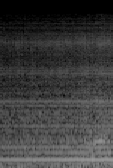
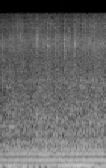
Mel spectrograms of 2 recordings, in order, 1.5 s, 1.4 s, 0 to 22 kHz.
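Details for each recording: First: Milesto Eliane espresso machine with vibratory pump, second 20-second shot using a blind basket instead of coffee: loud steady mains-pitch buzz, no change and nothing flowing; pump straining against a blocked basket, deliberately pushed toward overheating. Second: Milesto Eliane espresso machine, vibratory pump restarted after a 2-minute rest following an overheat: steady low hum, firm constant buzz and water rushing through, even and unbroken; brewing normal, no problem.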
